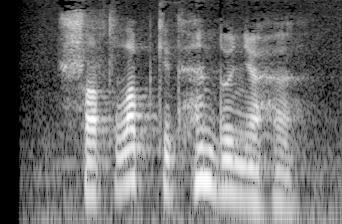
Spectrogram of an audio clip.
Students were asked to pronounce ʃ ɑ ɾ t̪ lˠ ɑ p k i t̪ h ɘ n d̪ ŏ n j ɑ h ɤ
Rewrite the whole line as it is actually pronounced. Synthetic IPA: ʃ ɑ ɾ t̪ lˠ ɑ p k i t̪ h ɘ n d̪ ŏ n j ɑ h ɤ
